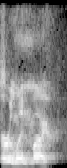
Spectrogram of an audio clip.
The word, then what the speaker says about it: Erlenmeyer: Erlenmeyer.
